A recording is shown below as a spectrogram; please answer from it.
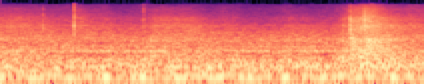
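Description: Quiet room tone with a faint click about a third of a second in and a short soft rush of noise near the end.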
